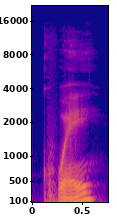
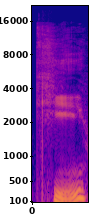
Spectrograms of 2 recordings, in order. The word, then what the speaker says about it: quay: It's pronounced quay. Uh sing with me now. With a Q. With a Q. Quay. Quay. Yes. Yes. Yes. Not key.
